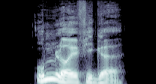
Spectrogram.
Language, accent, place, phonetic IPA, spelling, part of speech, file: German, Germany, Berlin, [ˈʊmˌlɔɪ̯fɪɡə], umläufige, adjective, De-umläufige.ogg
- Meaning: inflection of umläufig: 1. strong/mixed nominative/accusative feminine singular 2. strong nominative/accusative plural 3. weak nominative all-gender singular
